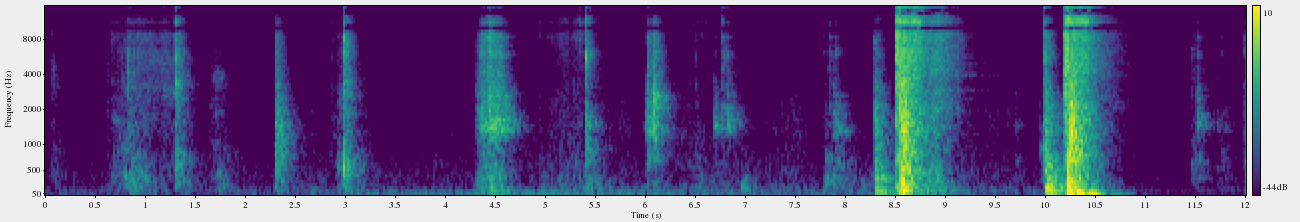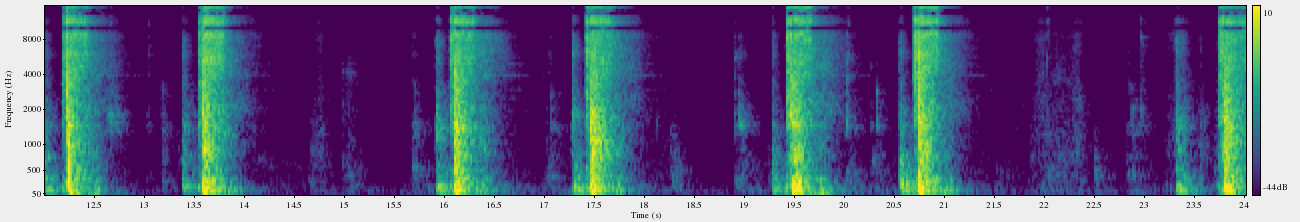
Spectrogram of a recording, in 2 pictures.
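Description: Handheld power driver driving screws into the wooden sawbuck frame, in a string of short bursts with brief pauses between. The bursts are softer at first and grow louder and more regular, about one every second and a half.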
